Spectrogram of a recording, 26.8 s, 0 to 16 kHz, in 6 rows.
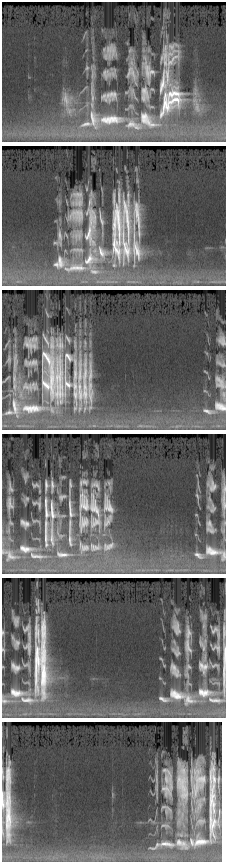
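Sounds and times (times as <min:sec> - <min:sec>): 
common blackbird Turdus merula song phrases: 0:01.2 - 0:04.8, 0:05.5 - 0:07.6, 0:08.2 - 0:15.8, 0:16.7 - 0:20.2, 0:21.1 - 0:23.1, 0:24.6 - 0:26.8.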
